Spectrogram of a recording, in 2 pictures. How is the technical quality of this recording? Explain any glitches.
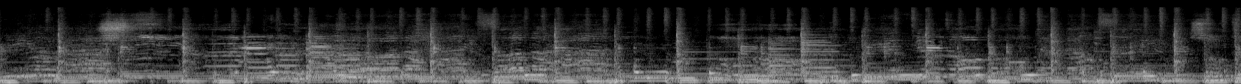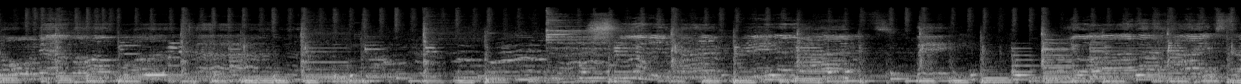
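No glitches can be heard in this recording, with no dropouts, clicks, distortion or timing faults anywhere.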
